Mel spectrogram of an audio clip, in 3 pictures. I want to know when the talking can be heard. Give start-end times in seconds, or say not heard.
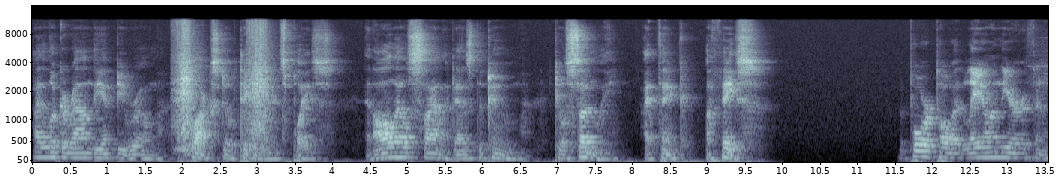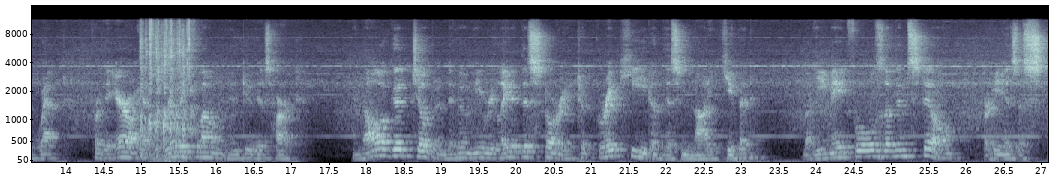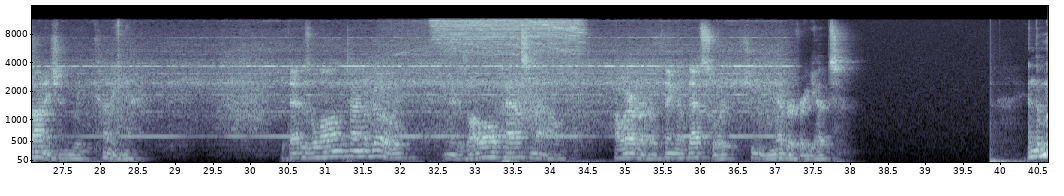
0.0-9.7, 11.6-17.1, 17.8-28.5, 30.4-34.1, 34.9-37.9, 39.9-40.6.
